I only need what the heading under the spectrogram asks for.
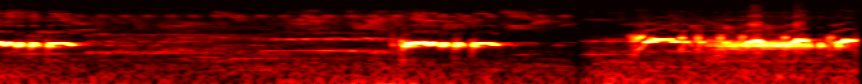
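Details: Perkutut, the zebra dove, singing repeated rolling, staccato cooing phrases, the last one longer with a brighter rising note over a rapid trill, set against soft high chirps from other birds.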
